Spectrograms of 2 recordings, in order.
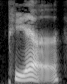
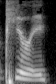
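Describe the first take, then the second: First: The name is pronounced like Pierre. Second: The name is pronounced like Peary. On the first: This is how a reader would guess it. "if you were to read it, you're like, oh, that's Pierre" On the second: This is how locals actually say it. "we're just like, oh, we gotta go to Peary"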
